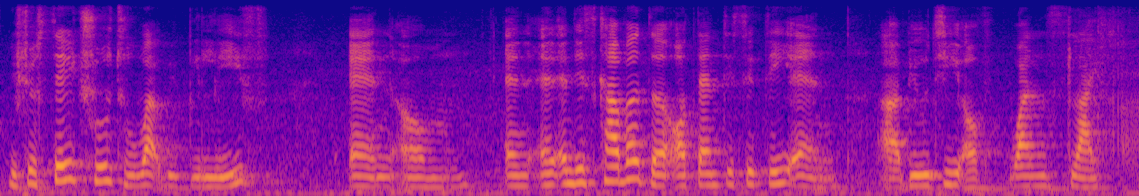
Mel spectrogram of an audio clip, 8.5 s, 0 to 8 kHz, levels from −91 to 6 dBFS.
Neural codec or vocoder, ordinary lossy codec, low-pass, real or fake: vocoder, 44.1 kHz, 80 mel bands, Vocos; none; 7.2 kHz; fake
